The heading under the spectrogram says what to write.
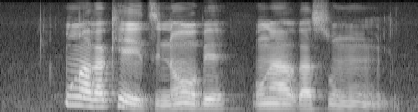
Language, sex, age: Swati, male, 20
